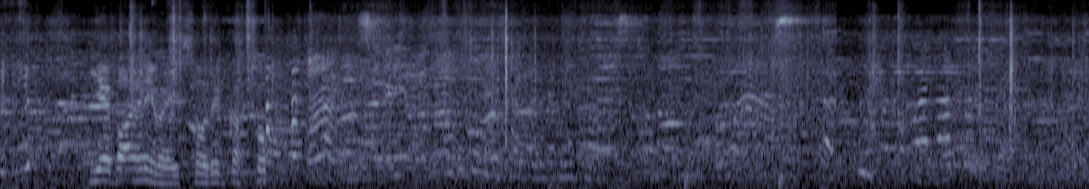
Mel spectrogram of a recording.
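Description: Men and women chatter nearby in a busy outdoor crowd.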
